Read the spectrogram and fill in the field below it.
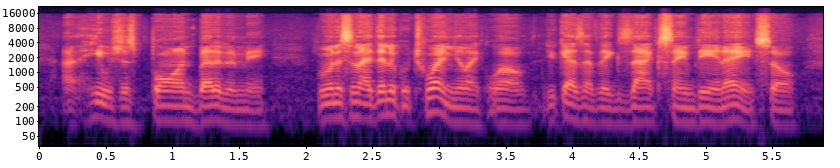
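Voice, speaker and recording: With a New York accent, a man talks at a very fast pace, his fairly low pitch showing ordinary variation. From New York City, Brooklyn and Queens. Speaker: comedian. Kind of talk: casual chat. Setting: outdoors. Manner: animated.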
